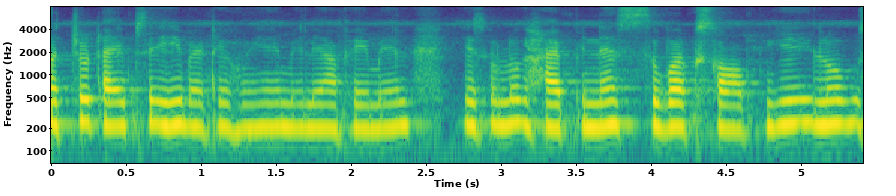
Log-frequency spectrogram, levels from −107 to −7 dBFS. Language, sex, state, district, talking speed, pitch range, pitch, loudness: Hindi, female, Chandigarh, Chandigarh, 190 wpm, 205-225 Hz, 215 Hz, -15 LUFS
